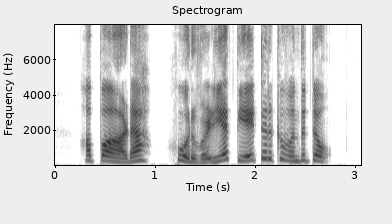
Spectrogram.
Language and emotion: Tamil, happy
